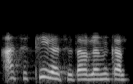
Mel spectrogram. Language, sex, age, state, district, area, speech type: Bengali, female, 30-45, West Bengal, Jalpaiguri, rural, conversation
